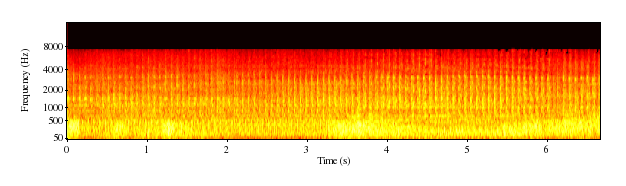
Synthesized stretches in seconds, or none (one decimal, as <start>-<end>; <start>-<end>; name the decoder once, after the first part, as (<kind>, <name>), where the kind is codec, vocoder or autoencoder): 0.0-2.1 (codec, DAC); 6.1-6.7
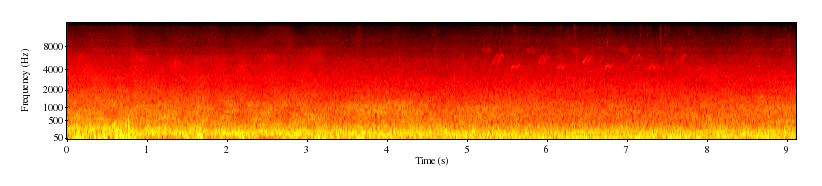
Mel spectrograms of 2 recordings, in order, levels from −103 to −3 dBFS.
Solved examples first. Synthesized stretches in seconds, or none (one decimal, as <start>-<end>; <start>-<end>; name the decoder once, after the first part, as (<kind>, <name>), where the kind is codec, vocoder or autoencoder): 0.0-3.3 (codec, DAC); 7.9-8.7

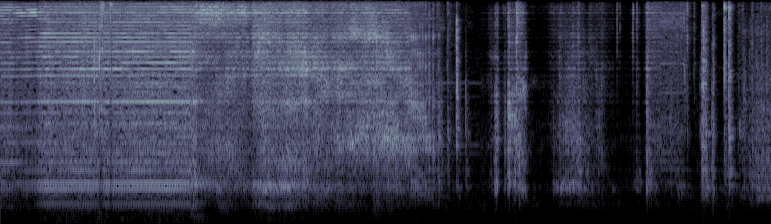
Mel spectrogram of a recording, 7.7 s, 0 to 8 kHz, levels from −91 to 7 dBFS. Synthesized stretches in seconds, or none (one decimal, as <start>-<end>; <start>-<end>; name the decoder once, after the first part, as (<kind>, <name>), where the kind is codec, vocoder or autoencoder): 1.9-4.1 (codec, SNAC); 4.8-6.6

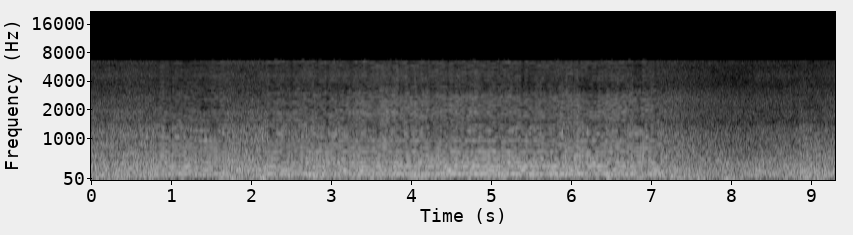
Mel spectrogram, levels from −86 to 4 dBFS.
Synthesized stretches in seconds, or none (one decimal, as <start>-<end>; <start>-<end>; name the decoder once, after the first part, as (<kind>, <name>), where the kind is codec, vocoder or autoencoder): 0.8-1.7 (vocoder, HiFi-GAN); 2.2-7.1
